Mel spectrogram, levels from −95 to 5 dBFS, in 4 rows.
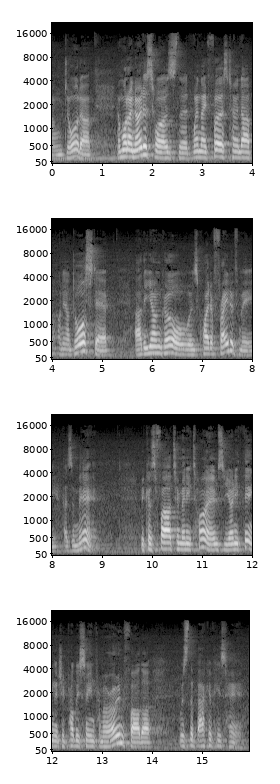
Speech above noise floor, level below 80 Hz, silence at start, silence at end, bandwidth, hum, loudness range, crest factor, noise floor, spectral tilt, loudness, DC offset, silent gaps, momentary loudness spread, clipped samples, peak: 25 dB; -56 dBFS; 0 s; 0.1 s; 16.5 kHz; none; 4 LU; 16 dB; -42 dBFS; -5.5 dB/octave; -17 LUFS; under 0.1%; none; 14 LU; under 0.1%; -2 dBFS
